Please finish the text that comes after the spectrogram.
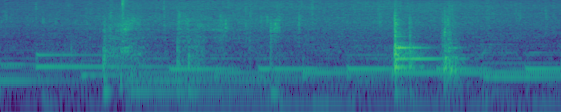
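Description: Shallot frying over medium heat in a pan with vegetables for spicy salt and pepper shrimp, a steady sizzle broken by scraping stirs and a sharp clatter near the end, close and alone with no talk.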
